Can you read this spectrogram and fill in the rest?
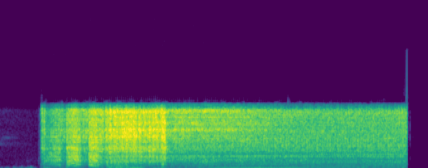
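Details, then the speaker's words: Ford Focus that cranked without starting, immobilizer light flashing and CAN/immobilizer fault codes, started with jump lead to battery and negative to terminal: short crank catches within a second, flares, settles to steady idle; bad earth suspected. "So basically, car wasn't starting. We've ran our live to the battery and our negative onto this terminal, and the car is started."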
